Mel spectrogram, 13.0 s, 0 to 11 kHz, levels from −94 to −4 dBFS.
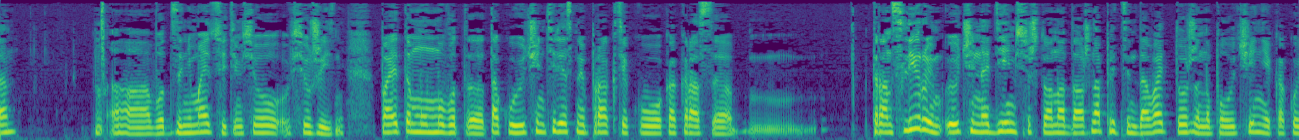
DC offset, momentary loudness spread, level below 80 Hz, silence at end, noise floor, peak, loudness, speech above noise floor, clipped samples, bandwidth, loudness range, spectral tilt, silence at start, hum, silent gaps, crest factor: under 0.1%; 9 LU; -58 dBFS; 0 s; -55 dBFS; -2 dBFS; -17 LUFS; 38 dB; under 0.1%; 11 kHz; 3 LU; -5 dB/octave; 0 s; none; none; 14 dB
